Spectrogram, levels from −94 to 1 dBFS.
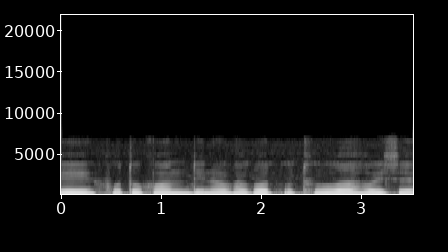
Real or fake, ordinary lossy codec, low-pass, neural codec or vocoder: real; none; 7.2 kHz; none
